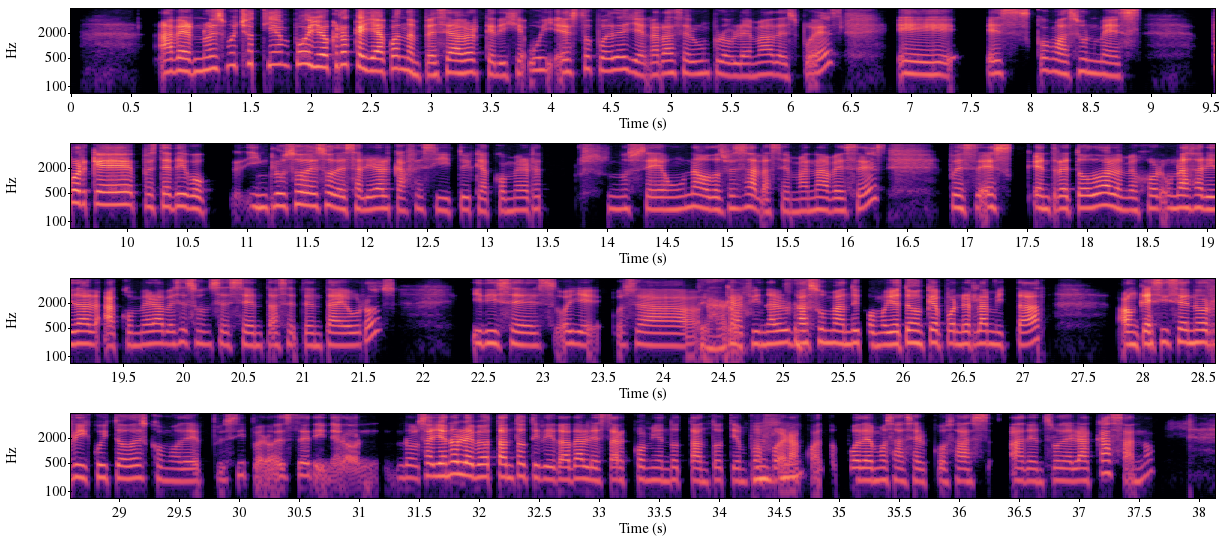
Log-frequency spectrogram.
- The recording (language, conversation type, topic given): Spanish, advice, ¿Cómo puedo hablar con mi pareja sobre nuestras diferencias en la forma de gastar dinero?
- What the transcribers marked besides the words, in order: chuckle; other background noise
